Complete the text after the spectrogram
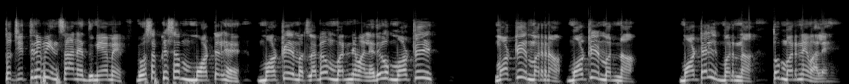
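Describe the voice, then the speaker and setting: Male online tutor, young adult, very high pitch, dry recording, chatty repetitive lesson talk. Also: lively intonation, quick pace, few pauses, fairly bright tone, no echo. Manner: chatty, repetitive, asks students if they understood. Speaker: English teacher.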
